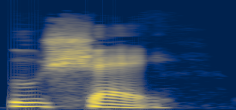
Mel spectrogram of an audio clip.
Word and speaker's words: Uche: Now, we've been saying it wrong. I looked up the pronunciation. It is Josh Uche. – Uche? – It's like Uche. It's Uche.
